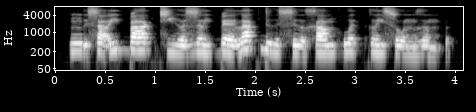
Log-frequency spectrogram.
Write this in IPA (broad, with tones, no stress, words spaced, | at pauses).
ŋɨ̰˧˨sa̰˧˥j ɓaː˦˥k̚t͡ɕi˧˩ə̯ zə˧˩jɓɛ˧˩la˦˥k̚ɗɨ̤˨˩ sɨ˧˩ə̯xa˧mhwə˦˥t̚kə˧j so˧˩nɣə̰˧˨mʔ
